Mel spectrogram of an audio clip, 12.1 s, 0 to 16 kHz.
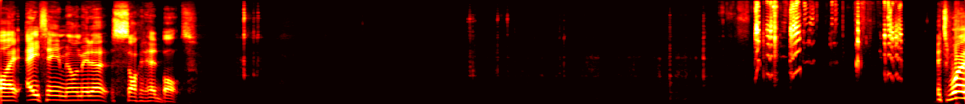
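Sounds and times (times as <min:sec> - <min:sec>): bolt squeaking: 0:05.9 - 0:11.4.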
